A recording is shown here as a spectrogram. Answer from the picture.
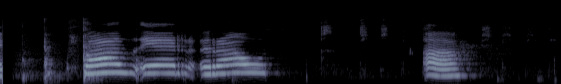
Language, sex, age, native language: Icelandic, female, 8, Icelandic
